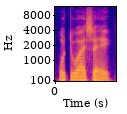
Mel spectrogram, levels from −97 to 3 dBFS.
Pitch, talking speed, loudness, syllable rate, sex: 125 Hz, 260 wpm, -16 LUFS, 5.1 syllables/s, male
